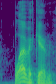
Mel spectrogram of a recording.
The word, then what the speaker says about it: Blaviken: The butcher of Blavikav. Blavikov? – Blaviken. – Blaviken.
